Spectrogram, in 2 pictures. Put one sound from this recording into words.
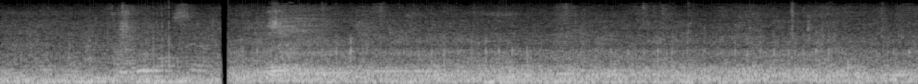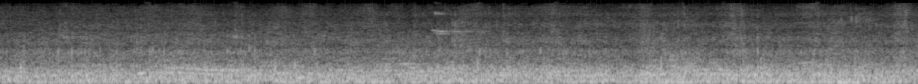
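Suitcase wheels roll steadily over a hard floor.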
